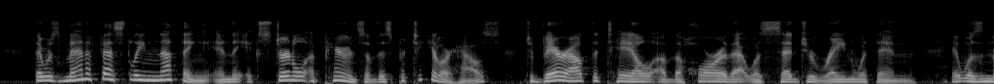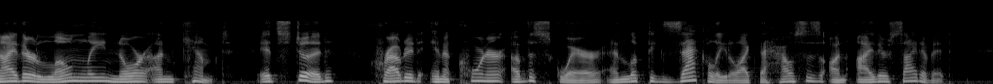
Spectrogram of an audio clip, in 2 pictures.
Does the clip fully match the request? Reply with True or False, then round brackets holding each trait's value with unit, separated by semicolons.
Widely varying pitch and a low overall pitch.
True (6.0 semitones; 125 Hz)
